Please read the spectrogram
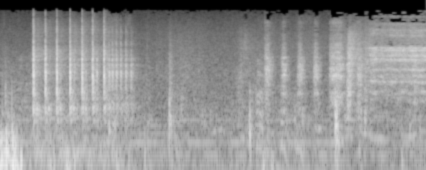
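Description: A metal-clad greenhouse door creaking on its hinges as it is pushed open. There is a fast run of creaks lasting about a second near the start, then a shorter run about two and a half seconds in.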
